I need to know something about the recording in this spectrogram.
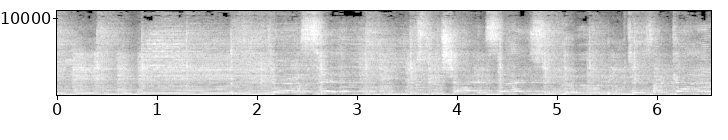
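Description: Live rock band playing: electric guitar chords over a steady drum beat, with a higher melodic line coming in about two seconds in.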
